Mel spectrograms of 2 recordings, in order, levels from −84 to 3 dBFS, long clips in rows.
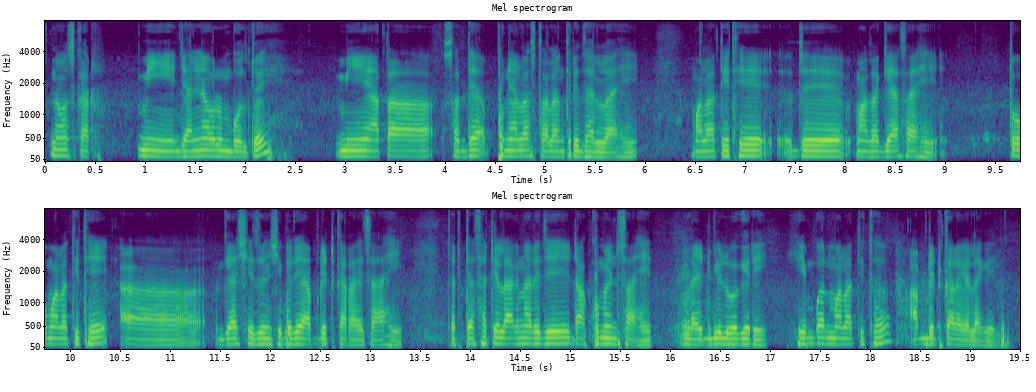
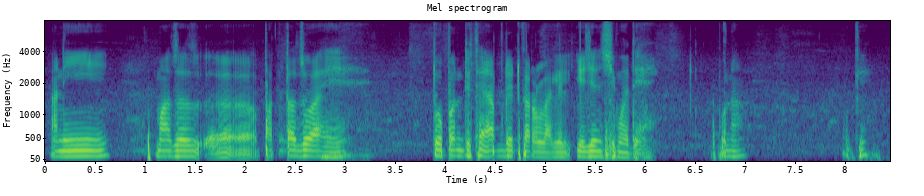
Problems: constant background noise, background conversations at intervals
